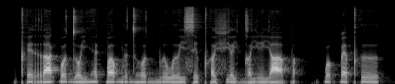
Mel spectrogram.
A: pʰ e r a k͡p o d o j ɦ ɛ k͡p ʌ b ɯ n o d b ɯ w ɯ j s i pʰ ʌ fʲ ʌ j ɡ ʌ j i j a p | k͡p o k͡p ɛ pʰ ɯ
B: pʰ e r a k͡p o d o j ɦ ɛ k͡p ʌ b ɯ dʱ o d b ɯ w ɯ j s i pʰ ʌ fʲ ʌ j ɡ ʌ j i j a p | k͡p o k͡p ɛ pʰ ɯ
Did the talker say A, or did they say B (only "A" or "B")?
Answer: B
